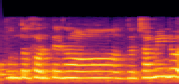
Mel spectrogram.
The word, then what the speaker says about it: Chamilo: Entón, a pronunciación correcta sería Chamilo, en español, Camilo en inglés, e ven da mezcla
